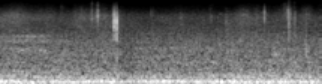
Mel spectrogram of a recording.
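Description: Steady low rumble of outdoor city background noise, like distant road traffic, with no clear single event.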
